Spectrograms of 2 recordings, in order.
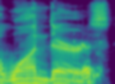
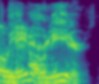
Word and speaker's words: Oneders: And they had a band called The Wonders, and they wanted to spell it O-N-E-D-E-R-S, The Wonders. And it looked like O-Neaters. – That's right.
